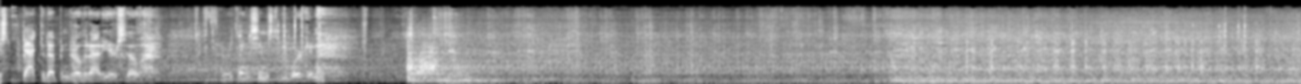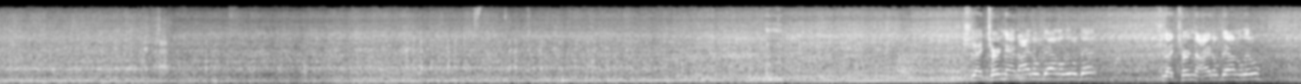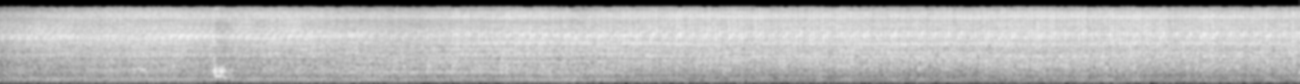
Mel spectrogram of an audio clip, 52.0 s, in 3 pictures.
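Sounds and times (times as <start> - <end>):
person speaking: 0.0 - 4.7
car engine running: 0.0 - 52.0.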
